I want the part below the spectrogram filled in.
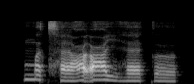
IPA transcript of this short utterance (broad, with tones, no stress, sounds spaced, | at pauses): m ə˦˨ t͡sʰ æ˨ ʕ ə̰˦ ʕ i˦˨ ɦ ɛː˨ k ɵ˨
